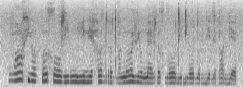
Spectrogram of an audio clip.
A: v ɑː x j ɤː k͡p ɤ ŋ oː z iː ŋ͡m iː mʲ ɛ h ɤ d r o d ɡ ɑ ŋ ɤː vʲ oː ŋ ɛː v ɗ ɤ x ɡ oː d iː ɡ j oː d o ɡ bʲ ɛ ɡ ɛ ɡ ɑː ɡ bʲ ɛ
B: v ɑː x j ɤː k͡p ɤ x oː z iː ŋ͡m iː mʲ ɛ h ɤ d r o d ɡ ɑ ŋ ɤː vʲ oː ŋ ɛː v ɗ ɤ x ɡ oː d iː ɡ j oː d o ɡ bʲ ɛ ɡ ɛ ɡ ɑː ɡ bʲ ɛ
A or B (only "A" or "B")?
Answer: B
